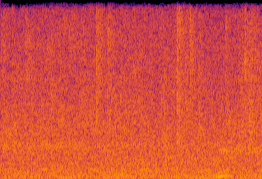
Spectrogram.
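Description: Rain falling as a steady, close, continuous patter and hiss, with no break in it.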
